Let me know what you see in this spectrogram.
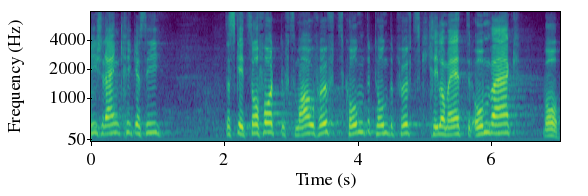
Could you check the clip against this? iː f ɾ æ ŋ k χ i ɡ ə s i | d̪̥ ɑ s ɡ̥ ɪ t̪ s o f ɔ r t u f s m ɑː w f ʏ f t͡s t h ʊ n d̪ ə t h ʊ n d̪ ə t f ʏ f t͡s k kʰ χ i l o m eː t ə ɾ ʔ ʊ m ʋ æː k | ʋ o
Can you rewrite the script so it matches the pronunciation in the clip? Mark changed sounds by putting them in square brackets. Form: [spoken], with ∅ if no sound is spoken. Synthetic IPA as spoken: iː [ʃ] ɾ æ ŋ k χ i ɡ ə s i | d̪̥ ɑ s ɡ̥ ɪ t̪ s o f ɔ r t u f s m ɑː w f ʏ f t͡s [k] h ʊ n d̪ ə t h ʊ n d̪ ə t f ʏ f t͡s k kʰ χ i l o m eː t ə ɾ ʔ ʊ m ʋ æː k | ʋ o

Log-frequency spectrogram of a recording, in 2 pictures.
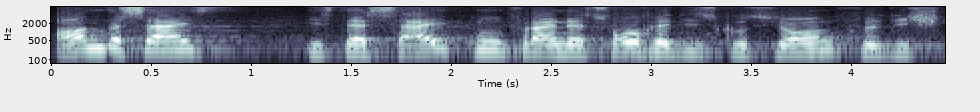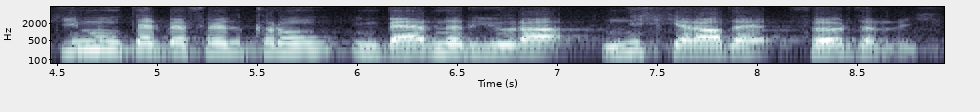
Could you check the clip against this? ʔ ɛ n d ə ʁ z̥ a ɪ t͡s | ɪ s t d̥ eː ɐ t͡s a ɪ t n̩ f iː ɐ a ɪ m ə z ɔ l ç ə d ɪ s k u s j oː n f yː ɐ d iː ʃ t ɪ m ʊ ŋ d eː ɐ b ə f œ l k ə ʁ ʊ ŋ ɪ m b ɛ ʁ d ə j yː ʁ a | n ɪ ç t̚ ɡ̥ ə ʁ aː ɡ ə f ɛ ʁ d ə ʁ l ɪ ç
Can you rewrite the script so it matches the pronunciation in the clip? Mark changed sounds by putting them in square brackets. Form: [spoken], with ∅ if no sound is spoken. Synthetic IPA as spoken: ʔ [a] n d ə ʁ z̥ a ɪ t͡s | ɪ s t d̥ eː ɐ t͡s a ɪ t n̩ f [yː] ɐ a ɪ [n] ə z ɔ l ç ə d ɪ s k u s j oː n f yː ɐ d iː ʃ t ɪ m ʊ ŋ d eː ɐ b ə f œ l k ə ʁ ʊ ŋ ɪ m b ɛ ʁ [n] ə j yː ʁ a | n ɪ ç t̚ ɡ̥ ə ʁ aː [d] ə f [œ] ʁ d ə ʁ l ɪ ç

